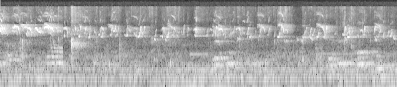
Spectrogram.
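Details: Many domestic chicken chicks chirping, high thin peeps packed densely and overlapping at a fast irregular rate, with a steady low hum beneath.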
